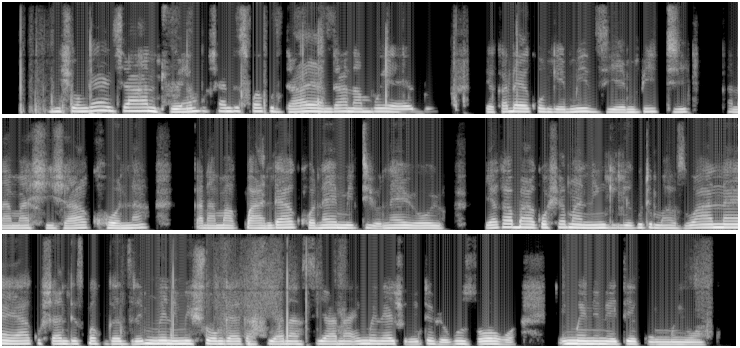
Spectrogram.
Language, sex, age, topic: Ndau, female, 18-24, health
